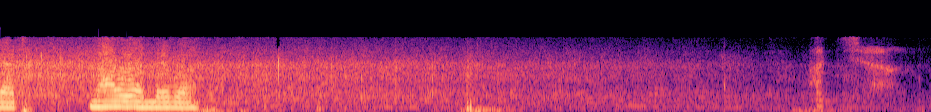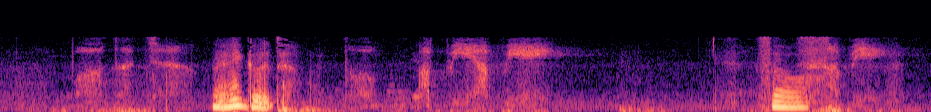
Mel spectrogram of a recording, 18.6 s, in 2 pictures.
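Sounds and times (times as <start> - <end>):
speech: 0.0 - 2.1, 11.6 - 12.3
audience clapping: 0.0 - 8.2.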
